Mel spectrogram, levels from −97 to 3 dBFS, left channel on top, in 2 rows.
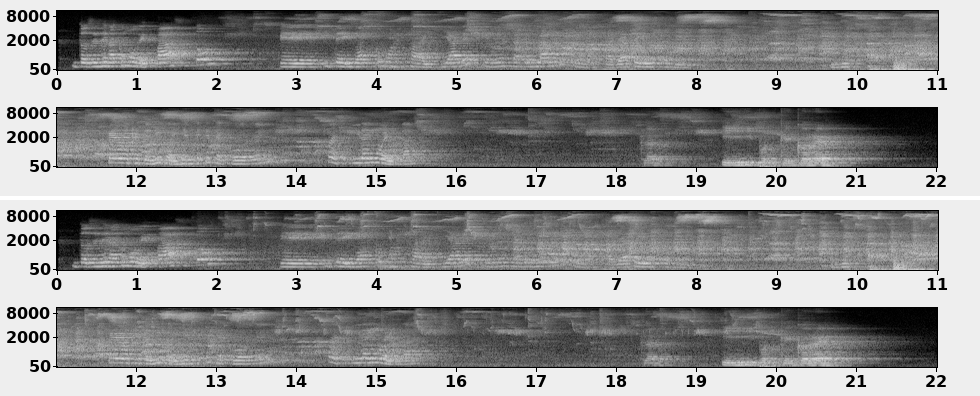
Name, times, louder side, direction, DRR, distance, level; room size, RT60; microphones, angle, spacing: voice 1, 0.2-2.0 2.8-8.0 9.7-10.4 11.6-13.7 14.4-15.5, left 2 dB, 60° left, 0 dB, 0.8 m, -25 dB
sound 1, 1.7-20.1, right 6 dB, 40° right, 0.5 m, -31 dB
Breathing / Dog, 3.9-13.0, right 1 dB, 75° right, 1.1 m, -29 dB
Laughter, 5.2-15.7, equal, ahead, 1.6 m, -32 dB
voice 2, 19.3-20.6, equal, 20° left, -2 dB, 1.0 m, -22 dB
6.2 x 5.8 x 3.6 m, 1.5 s
head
